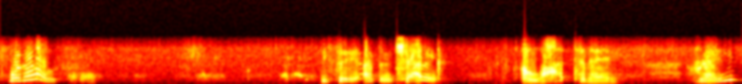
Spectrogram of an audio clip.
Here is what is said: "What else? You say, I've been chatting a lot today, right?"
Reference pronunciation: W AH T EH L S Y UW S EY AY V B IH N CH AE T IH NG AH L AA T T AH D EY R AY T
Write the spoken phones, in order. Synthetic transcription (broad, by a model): W AH T EH L S Y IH S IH AY V B IH N CH AE T IH NG AH L AA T T AH D EY R AY T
